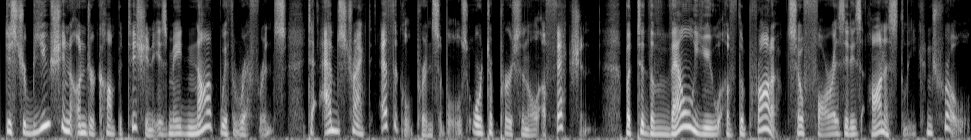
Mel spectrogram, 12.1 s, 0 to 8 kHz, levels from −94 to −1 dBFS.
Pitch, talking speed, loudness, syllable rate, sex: 165 Hz, 150 wpm, -23 LUFS, 5.1 syllables/s, male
